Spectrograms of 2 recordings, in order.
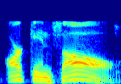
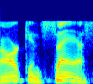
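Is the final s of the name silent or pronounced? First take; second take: silent; pronounced. First: The final s is silent. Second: The final s is pronounced, Tennessee style.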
